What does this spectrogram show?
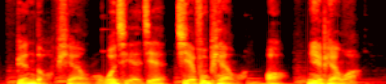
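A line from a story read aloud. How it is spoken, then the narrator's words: Scoffing laugh. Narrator (Chinese): 陈星阳嗤笑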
